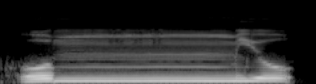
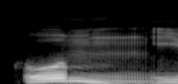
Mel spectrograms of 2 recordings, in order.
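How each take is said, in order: First: The m is stretched out long. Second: The m is short and clear. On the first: The speaker calls it wrong. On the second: The speaker calls it right. "Namun hum, yu"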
